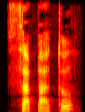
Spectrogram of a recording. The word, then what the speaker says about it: zapato: Finally, when the letter Z is followed by A, O, or U, it is usually pronounced S. Zapato, zona, azul. With the exception of most of Spain, where the theta is used and is pronounced th, similar to the th in think and thank you.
